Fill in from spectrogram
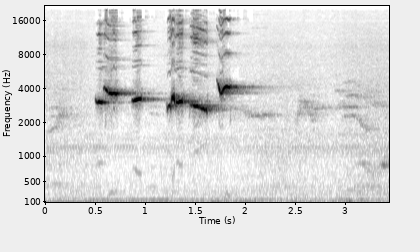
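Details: Orange-headed thrush singing a quick series of clear whistles, some rising and some slurring down, lasting about a second and a half amid low background rumble.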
